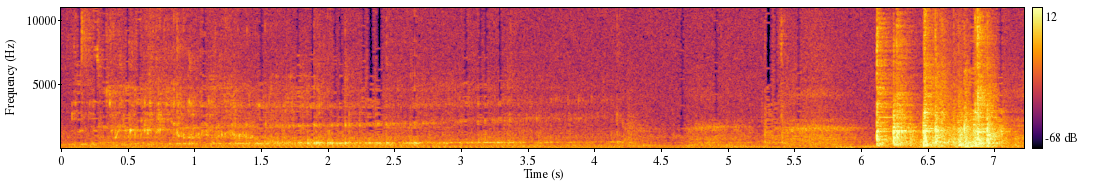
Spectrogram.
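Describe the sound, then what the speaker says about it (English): Homemade soy milk poured into glass mason jars in a home kitchen: a low steady liquid trickle with faint clinks, ending in a louder burst of splashing and glass clatter. "So I'm gonna just pour it into my mason jars here."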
